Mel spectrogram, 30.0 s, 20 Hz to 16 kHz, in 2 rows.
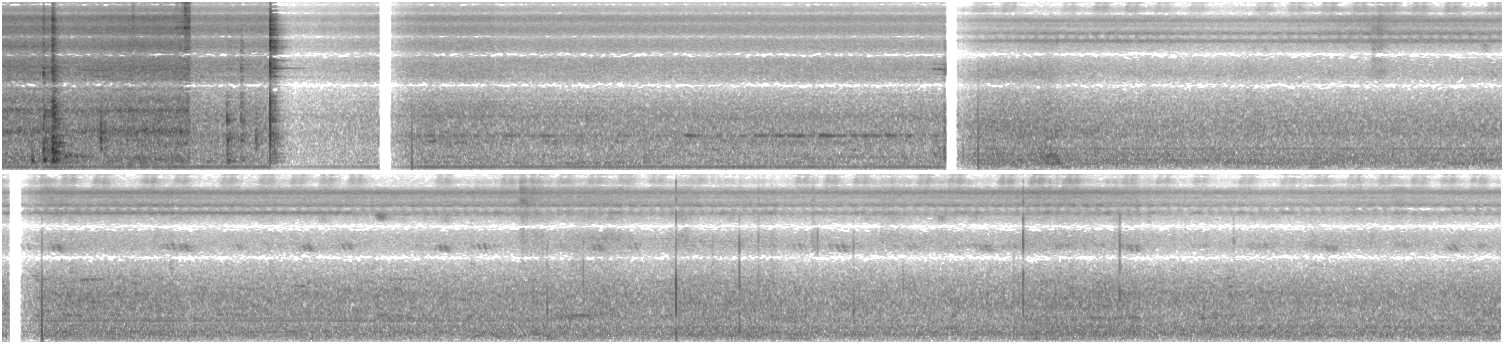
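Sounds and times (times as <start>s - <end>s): faint high chirps: 4.6s - 9.5s.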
